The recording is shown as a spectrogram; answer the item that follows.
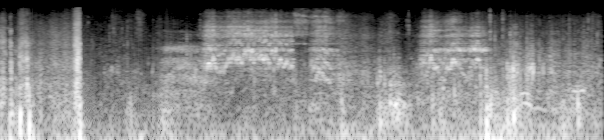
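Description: A hooked red drum being fought from a kayak with a spinning rod and reel: the reel works in two rasping spells, with a few knocks against the kayak.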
